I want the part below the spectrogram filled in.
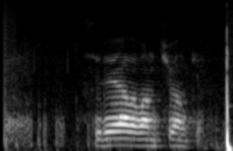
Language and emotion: Russian, neutral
